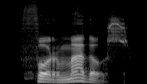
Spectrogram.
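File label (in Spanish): "formados", Spanish; mekanta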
